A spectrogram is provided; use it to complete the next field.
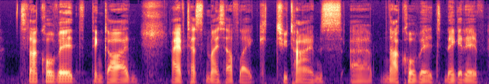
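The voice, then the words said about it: Congested, stuffy voice. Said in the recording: “My voice is a bit like congested... Maybe it's cold or it's the allergies”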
